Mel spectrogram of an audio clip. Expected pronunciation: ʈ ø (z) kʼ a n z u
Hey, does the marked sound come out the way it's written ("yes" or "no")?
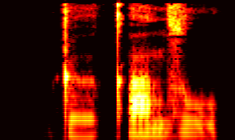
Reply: no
